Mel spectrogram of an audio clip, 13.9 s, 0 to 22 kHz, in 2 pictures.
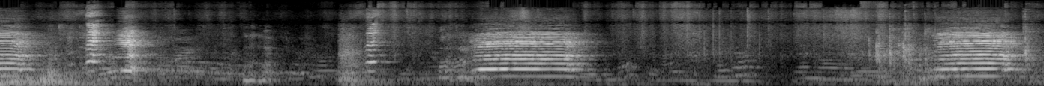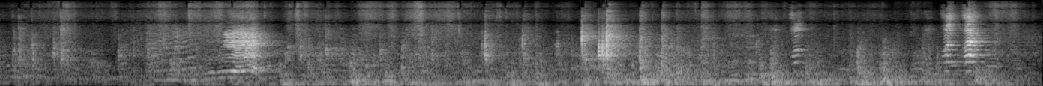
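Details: Birthing doe Okayu at Yoshigake goat farm in Japan, 3 May 2023, watched by volunteers as she bears twin kids: two long, wavering bleats roughly three seconds apart, surrounded by people talking and shuffling straw.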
